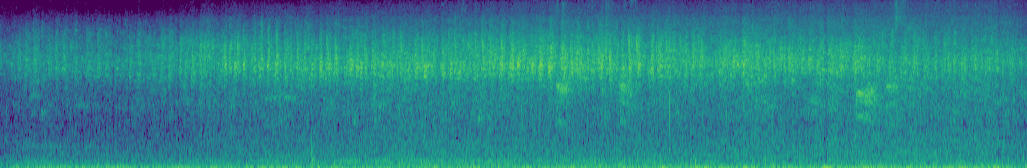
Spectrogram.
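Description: Birds chirping in a steady, high-pitched chorus, with a few louder single chirps standing out now and then.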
